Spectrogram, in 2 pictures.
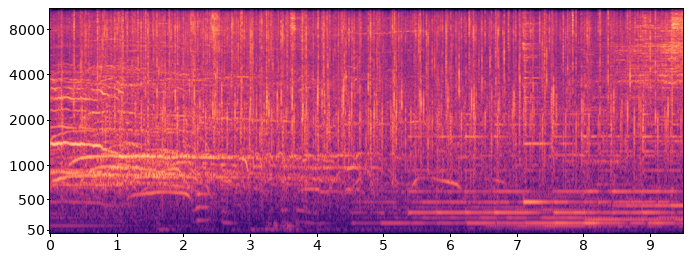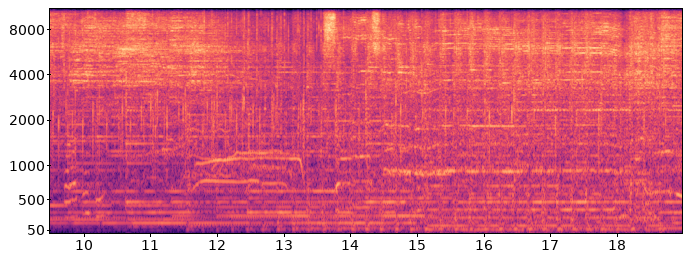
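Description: Live band music building up from held keyboard chords, with the crowd cheering and whooping over the first couple of seconds. The music grows steadily louder, and bass and drums come in heavily in the last few seconds.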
